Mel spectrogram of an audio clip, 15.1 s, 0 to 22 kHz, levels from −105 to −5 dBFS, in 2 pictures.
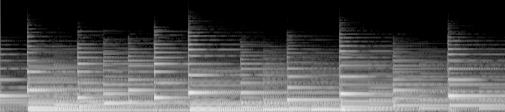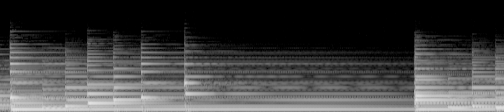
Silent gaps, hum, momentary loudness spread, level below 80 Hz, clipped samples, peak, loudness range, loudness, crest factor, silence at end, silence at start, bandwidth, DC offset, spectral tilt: none; none; 15 LU; -32 dBFS; under 0.1%; -4 dBFS; 10 LU; -23 LUFS; 18 dB; 0 s; 0 s; 6.2 kHz; under 0.1%; -9.5 dB/octave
